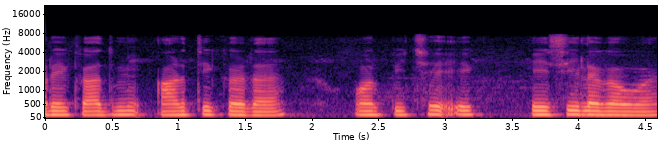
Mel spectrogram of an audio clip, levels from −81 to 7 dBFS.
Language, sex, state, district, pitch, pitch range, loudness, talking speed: Hindi, male, Uttar Pradesh, Lalitpur, 135 Hz, 130-140 Hz, -16 LUFS, 170 wpm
